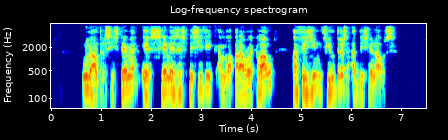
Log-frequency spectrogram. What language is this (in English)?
Catalan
